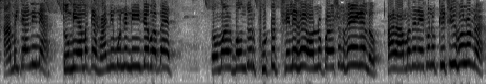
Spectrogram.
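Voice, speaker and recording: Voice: very high voice, fairly even intonation, racing, heavy background noise. A performer voicing a nagging, pleading young wife in a crude comic cartoon, with whining, insistent complaints. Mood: nagging, angry.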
